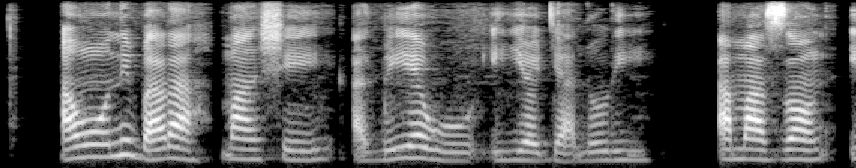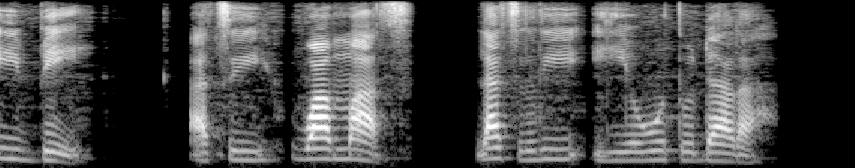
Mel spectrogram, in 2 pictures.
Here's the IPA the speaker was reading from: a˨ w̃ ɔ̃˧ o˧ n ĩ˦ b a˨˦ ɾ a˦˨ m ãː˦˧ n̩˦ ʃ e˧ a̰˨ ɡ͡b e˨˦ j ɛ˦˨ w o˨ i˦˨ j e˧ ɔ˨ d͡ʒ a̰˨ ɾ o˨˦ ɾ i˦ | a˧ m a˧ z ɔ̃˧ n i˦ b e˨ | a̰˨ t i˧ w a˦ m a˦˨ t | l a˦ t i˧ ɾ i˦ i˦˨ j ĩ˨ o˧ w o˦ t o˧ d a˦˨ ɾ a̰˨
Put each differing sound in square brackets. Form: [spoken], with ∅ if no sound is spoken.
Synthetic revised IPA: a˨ w̃ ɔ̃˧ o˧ n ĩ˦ b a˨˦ ɾ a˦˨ m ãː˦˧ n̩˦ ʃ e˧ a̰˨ ɡ͡b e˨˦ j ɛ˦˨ w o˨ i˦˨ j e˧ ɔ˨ d͡ʒ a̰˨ [l] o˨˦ ɾ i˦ | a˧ m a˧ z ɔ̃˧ n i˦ b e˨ | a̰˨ t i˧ w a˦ m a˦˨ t | l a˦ t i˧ ɾ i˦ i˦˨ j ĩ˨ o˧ w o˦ t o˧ d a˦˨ ɾ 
